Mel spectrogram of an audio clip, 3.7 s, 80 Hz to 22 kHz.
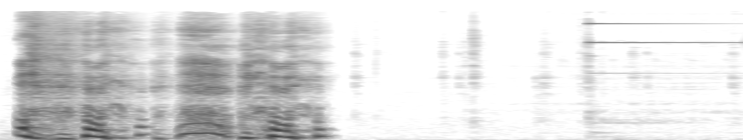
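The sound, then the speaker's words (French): After a burst of voiced laughter-like sounds and a pause, a single small clock chime rings out, a clear, bright ding that lingers and sustains to the end. “des fois, il y a plein de moments où, euh, j'ai pu attendre pendant 5 minutes devant une horloge euh, qui sonne et d'avoir juste un petit ding.”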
